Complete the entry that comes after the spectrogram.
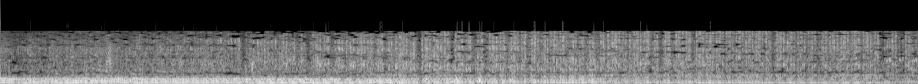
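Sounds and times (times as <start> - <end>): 
Nissan Micra V8 engine: 0.0 - 9.1.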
